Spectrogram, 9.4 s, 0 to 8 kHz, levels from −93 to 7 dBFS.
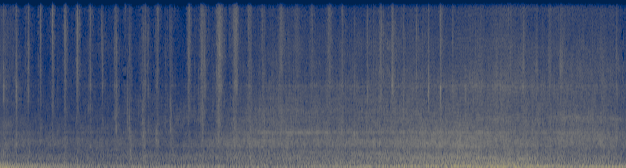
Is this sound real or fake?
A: fake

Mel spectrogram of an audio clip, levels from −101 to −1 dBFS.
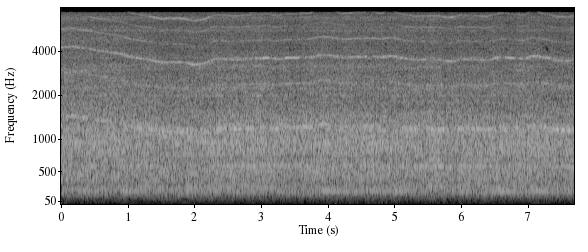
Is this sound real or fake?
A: real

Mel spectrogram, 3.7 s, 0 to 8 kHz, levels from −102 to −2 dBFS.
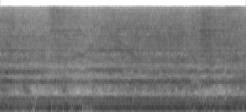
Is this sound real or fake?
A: fake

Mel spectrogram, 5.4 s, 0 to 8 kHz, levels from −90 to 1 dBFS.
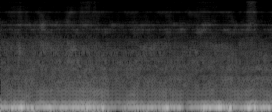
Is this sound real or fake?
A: fake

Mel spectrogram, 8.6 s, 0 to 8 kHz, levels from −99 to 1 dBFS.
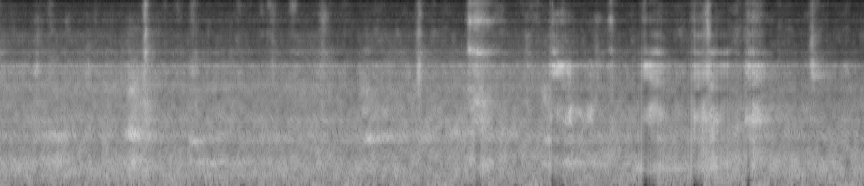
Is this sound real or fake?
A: fake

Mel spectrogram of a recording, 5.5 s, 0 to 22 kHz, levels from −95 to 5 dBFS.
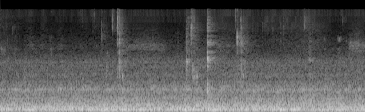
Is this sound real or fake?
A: real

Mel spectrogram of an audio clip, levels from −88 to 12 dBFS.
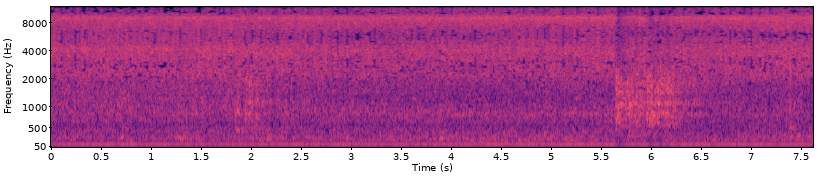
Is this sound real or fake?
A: real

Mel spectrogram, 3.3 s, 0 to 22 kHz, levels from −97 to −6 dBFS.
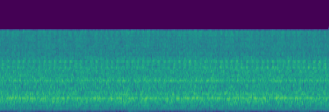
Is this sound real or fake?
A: fake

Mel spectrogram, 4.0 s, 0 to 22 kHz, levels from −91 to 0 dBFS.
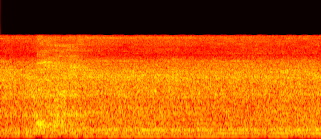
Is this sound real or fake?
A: real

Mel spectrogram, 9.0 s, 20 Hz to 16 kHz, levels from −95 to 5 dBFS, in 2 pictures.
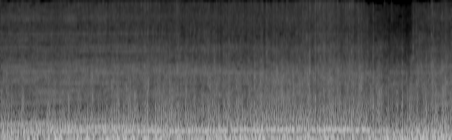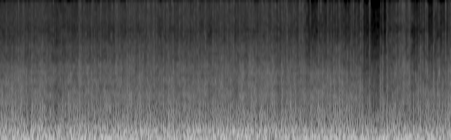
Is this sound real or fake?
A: fake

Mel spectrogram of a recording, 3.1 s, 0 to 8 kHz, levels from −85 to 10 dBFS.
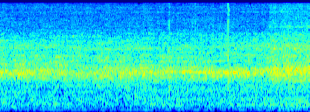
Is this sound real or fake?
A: real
